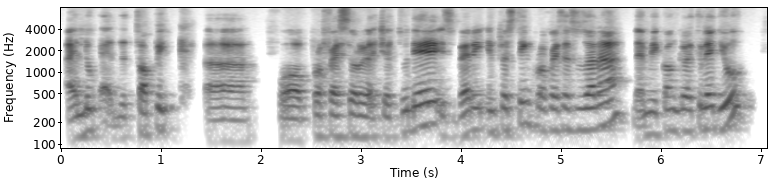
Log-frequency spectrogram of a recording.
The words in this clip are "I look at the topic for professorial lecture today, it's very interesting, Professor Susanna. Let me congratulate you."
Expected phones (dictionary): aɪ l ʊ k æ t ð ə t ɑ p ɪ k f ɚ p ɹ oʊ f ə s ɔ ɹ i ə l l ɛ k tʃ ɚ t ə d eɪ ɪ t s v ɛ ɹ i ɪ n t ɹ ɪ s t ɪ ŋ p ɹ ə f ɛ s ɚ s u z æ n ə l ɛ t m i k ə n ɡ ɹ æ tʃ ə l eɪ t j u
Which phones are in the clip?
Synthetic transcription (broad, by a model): aɪ l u k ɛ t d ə t ɑ p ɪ k f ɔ p ɹ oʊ f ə s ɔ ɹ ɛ tʃ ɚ t ə d eɪ ɪ t s v ɛ ɹ i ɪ n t ɹ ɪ s t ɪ ŋ p ɹ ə f ɛ s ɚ s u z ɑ n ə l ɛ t m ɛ k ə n ɡ ɹ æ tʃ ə l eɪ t j u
